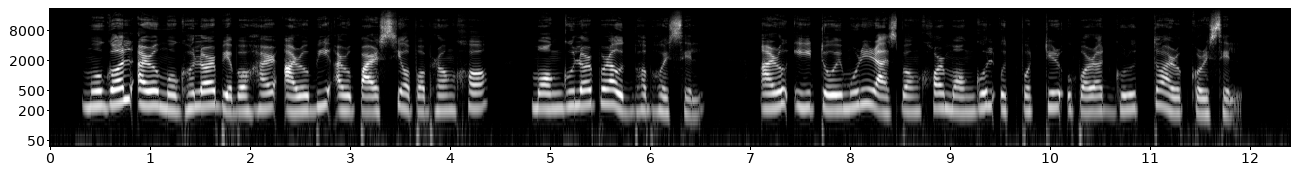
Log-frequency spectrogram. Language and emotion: Assamese, neutral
